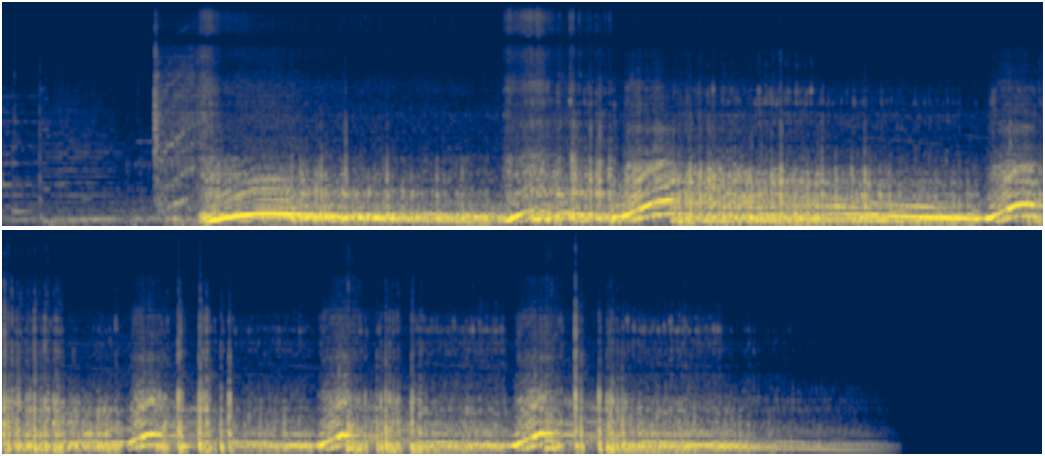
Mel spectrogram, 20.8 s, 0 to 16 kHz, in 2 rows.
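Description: Aston Martin DBS Superleggera's twin-turbo V12 starting about two seconds in, with a flare of revs that settles into idle. It is then blipped six times, each rev rising sharply and falling back to idle. The sound fades out near the end.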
